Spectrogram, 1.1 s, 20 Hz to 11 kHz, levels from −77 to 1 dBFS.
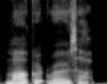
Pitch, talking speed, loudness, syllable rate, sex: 205 Hz, 165 wpm, -16 LUFS, 5.6 syllables/s, female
